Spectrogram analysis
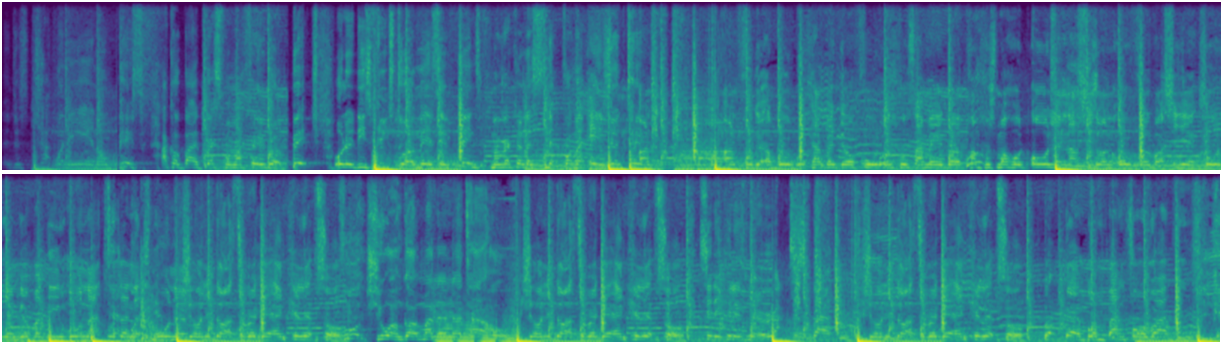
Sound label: Reggae Calypso hiphop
